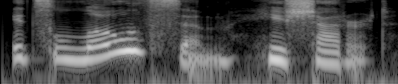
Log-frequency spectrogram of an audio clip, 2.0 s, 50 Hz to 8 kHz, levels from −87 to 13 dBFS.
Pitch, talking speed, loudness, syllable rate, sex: 235 Hz, 120 wpm, -16 LUFS, 4.4 syllables/s, female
